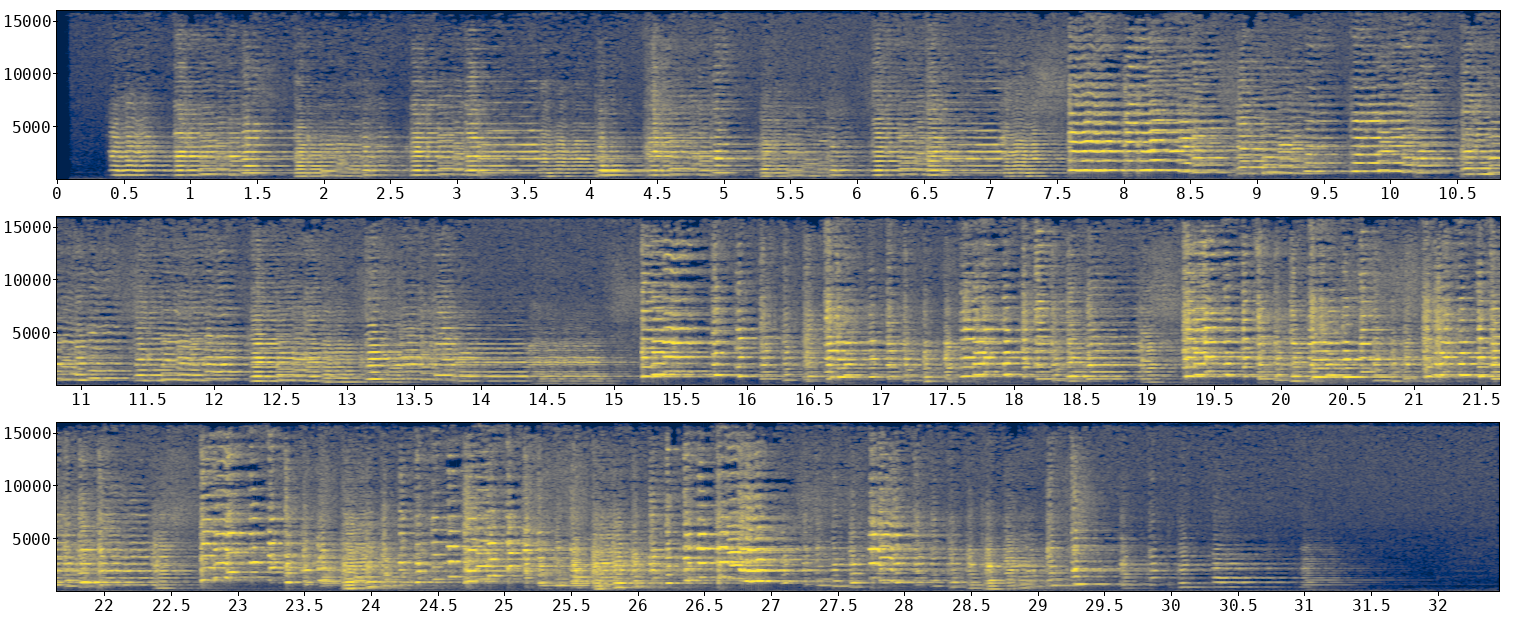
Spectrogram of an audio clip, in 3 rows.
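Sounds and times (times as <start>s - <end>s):
violin: 0.2s - 31.8s.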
